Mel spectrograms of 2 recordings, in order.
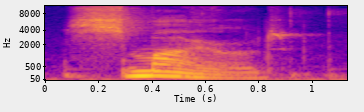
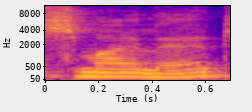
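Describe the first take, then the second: First: The ending is a single d sound. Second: The ending is said as an extra syllable. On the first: The speaker calls it right. "the ending is pronounced d" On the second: The speaker calls it wrong. "not smiled"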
